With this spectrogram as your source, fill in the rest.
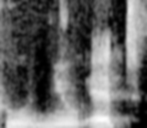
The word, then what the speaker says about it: Hoonuit: It's pronounced as Hoonuit. It's spelled as Hoonuit.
